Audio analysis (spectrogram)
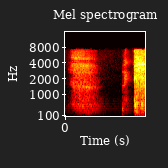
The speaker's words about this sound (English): Sorry, you guys. Coughing.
